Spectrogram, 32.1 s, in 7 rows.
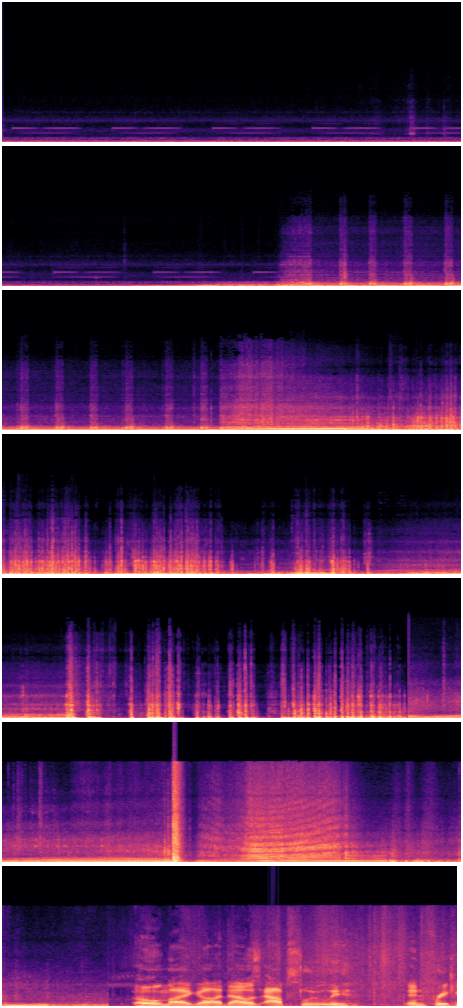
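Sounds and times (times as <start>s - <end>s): car engine revving: 5.8s - 19.2s, 22.3s - 28.6s
body rattles and knocks: 12.8s - 17.5s, 19.0s - 22.4s
sharp loud bang: 24.6s - 25.0s.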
